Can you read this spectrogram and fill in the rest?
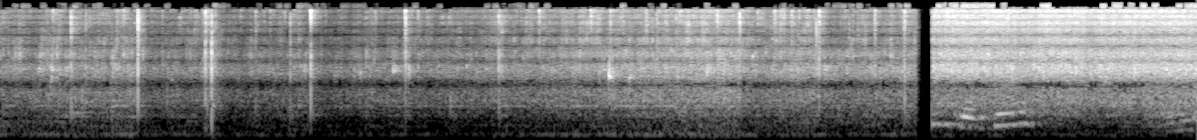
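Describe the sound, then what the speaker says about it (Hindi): Beef koftas fry together in hot oil in a large frying pan, giving a steady soft sizzle with faint crackles throughout and a louder, brighter burst of sizzling near the end. "मैंने तमाम कोफ्ते डाल दिए एक ही दफ़ा में। हम फ्राई पैन हमारा बड़ा है, एक ही दफ़ा में पूरे फ्राई हो जाएंगे।"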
